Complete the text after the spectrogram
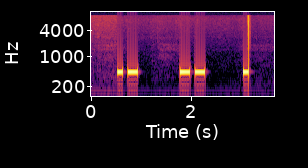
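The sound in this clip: Telephone line tones as a phone-in call connects: five steady mid-pitched beeps, heard alone. Two pairs come first, then a single beep that ends with a sharp click.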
